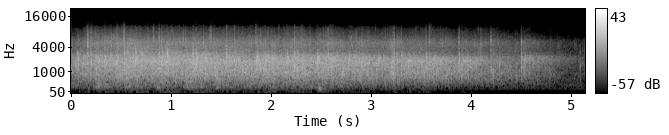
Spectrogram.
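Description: An audience at Go Center church applauds in a dense, steady wash of clapping that holds for several seconds and then tapers off.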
